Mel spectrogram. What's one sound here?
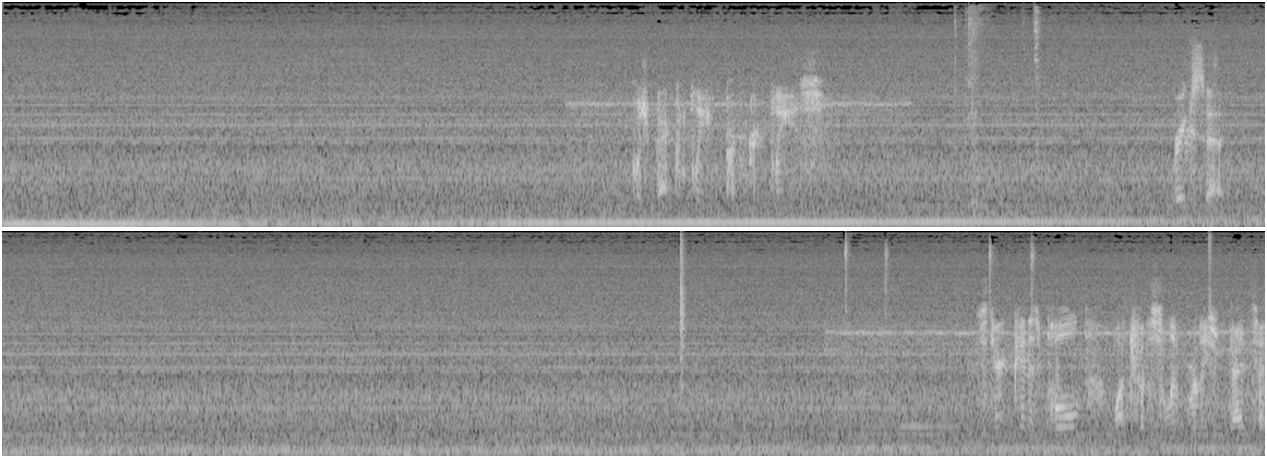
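A low, steady engine hum drones throughout.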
